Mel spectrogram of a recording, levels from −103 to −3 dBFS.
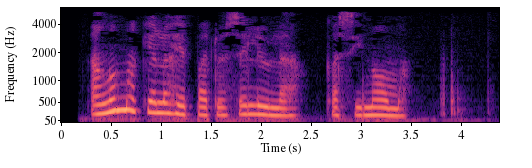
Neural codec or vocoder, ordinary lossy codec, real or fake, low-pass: none; MP3, 24 kbps; real; 5.4 kHz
